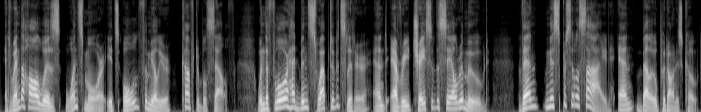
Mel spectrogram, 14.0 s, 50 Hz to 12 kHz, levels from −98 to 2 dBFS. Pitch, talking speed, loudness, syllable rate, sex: 150 Hz, 160 wpm, -20 LUFS, 4.4 syllables/s, male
